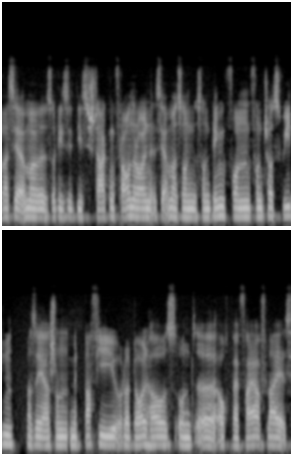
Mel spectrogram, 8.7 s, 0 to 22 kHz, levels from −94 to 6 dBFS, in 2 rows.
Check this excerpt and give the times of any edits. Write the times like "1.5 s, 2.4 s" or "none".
4.6 s, 5.3 s, 7.2 s, 7.8 s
